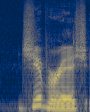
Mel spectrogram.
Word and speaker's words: gibberish: Jason Andrew Goodman said, FYI, gibberish is pronounced with a soft G sound.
